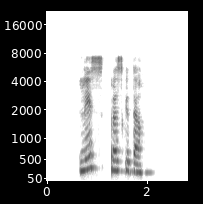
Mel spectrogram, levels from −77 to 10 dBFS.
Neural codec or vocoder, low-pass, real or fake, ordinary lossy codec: codec, 16 kHz, 4 kbps, X-Codec, HuBERT features, trained on balanced general audio; 7.2 kHz; fake; none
